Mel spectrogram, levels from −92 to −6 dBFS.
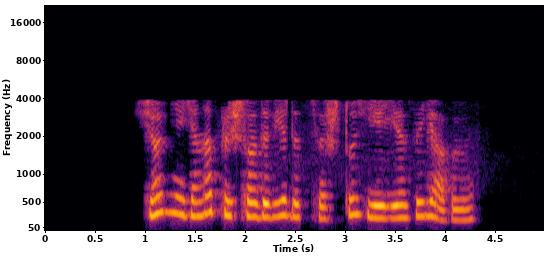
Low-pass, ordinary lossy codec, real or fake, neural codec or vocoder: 7.2 kHz; AAC, 16 kbps; fake; vocoder, 22.05 kHz, 80 mel bands, WaveNeXt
